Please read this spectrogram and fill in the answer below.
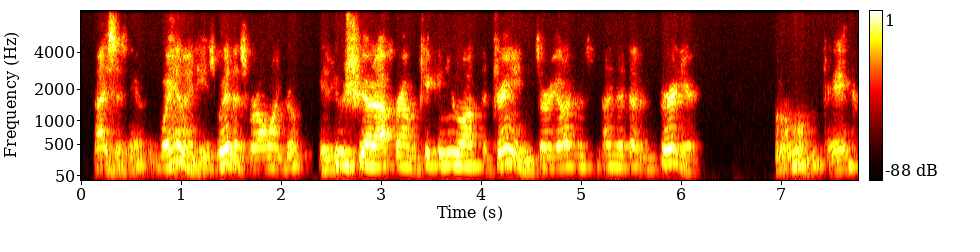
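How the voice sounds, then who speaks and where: A man with a fairly high pitch and ordinary pitch variation speaks fairly quickly amid audible room echo. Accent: Upper Midwest. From Wisconsin. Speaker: war veteran. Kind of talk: oral history interview. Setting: veterans' hall.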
